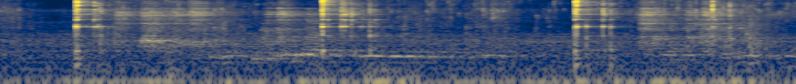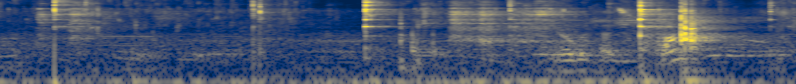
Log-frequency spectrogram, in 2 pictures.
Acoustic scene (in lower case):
restaurant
